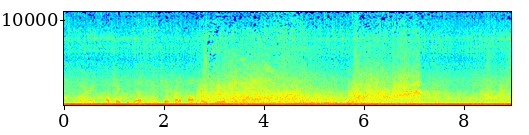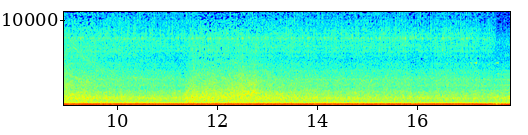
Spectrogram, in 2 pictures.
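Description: Tyres rumble on the road.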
